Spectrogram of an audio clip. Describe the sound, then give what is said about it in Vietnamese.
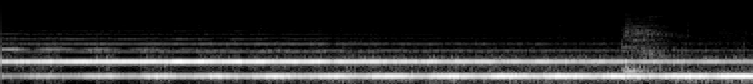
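A large temple bell, struck at an angle so the bell tips and its sound rises upward, rings on with a steady, humming tone and bright overtones that hold evenly throughout, with a short clatter near the end and no voices. “Chuông là không có thỉnh ngang về, thỉnh như vậy là mình lật cái chuông, mình hất cái chuông lật á, thỉnh xéo vậy nè, để mình đưa cái tiếng chuông nó đi lên, phát cái tiếng chuông nó lên.”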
